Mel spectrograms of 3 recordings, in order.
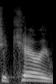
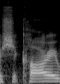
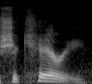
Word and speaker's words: Sha'Carri: So nonetheless, Sha'Carri Richardson, it's Sha'Carri Richardson, actually. I was calling her Sha'Carri Richardson for years because I didn't know how to pronounce the woman's name, but it's actually Sha'Carri Richardson.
